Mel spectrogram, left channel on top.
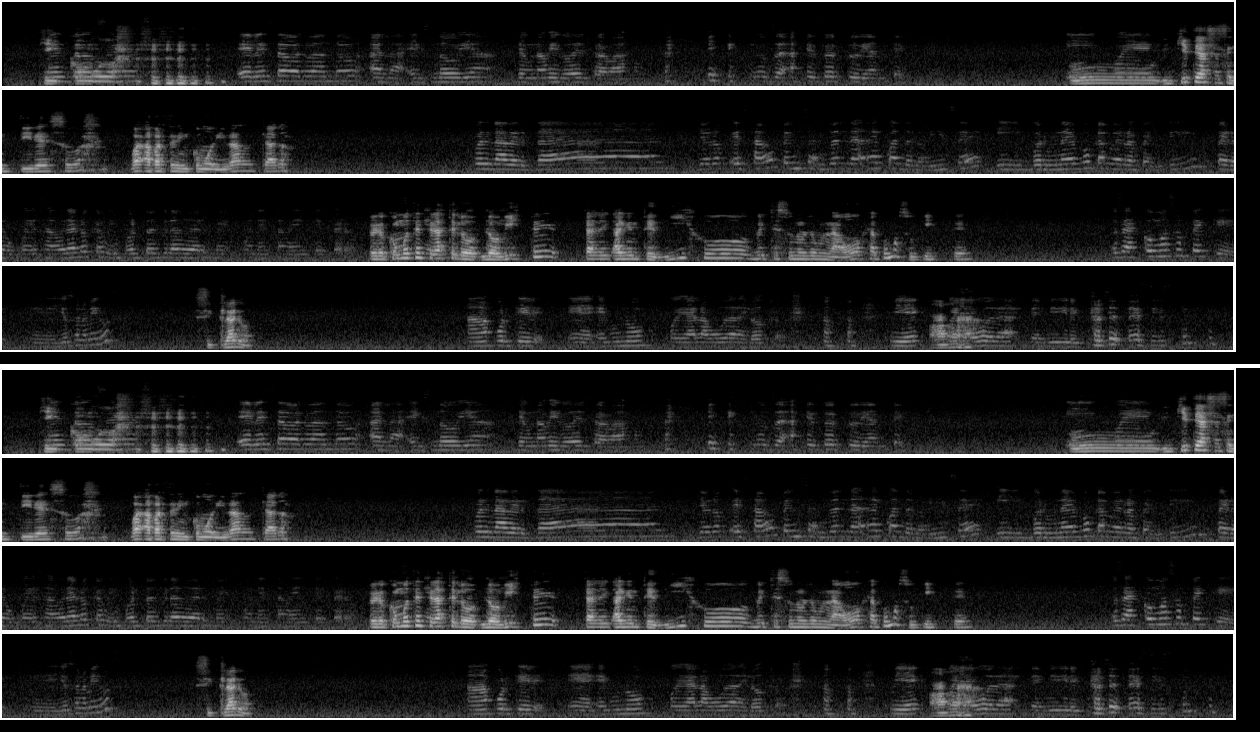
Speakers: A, on the right; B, on the left.
A: Qué
B: Entonces,
A: incómodo. <laughs>
B: él está evaluando a la exnovia de un amigo del trabajo, <laughs> o sea, es su estudiante. Y
A: Uy,
B: pues...
A: ¿y qué te hace sentir eso? <laughs> Bueno, aparte de incomodidad, claro.
B: Pues la verdad, yo no estaba pensando en nada cuando lo hice y por una época me arrepentí, pero pues ahora lo que me importa es graduarme, honestamente, pero
A: Pero ¿cómo
B: ni siquiera
A: te enteraste?
B: eso
A: ¿Lo,
B: está
A: lo
B: bien.
A: viste? ¿Tal- ¿Alguien te dijo? ¿Viste su nombre en una hoja? ¿Cómo supiste?
B: O sea, ¿cómo supe que, que ellos son amigos?
A: Sí, claro.
B: Ah, porque eh, el uno fue a la boda del otro. <laughs> Mi ex
A: Ah,
B: fue la boda de mi director de tesis. <laughs>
